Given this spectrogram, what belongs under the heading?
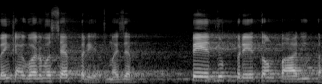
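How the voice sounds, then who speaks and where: The man's fairly high pitch moves with ordinary variation, with noticeable background noise and audible room echo around him. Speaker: researcher and seminar speaker. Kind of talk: academic talk. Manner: loud.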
